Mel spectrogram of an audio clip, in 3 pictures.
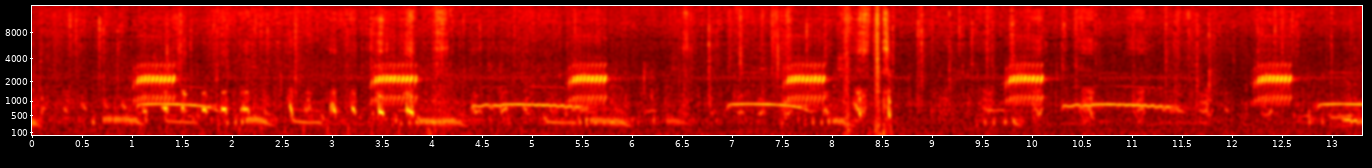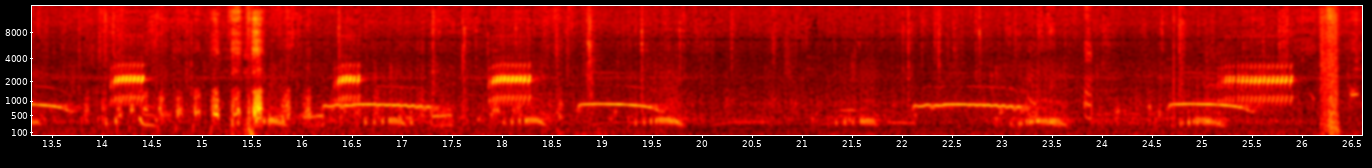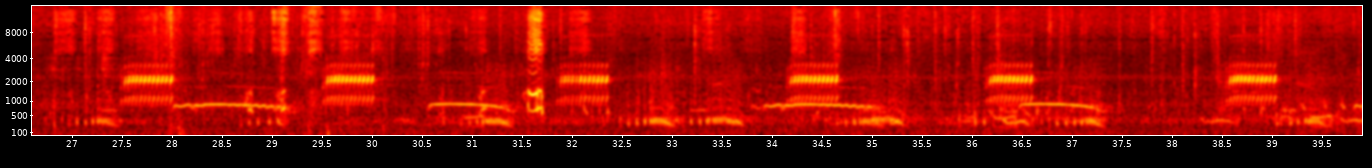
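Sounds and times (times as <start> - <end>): rising and falling animal calls: 0.0 - 8.7, 9.5 - 19.8, 22.2 - 32.4, 33.6 - 35.4
low croak-like calls: 0.0 - 39.9.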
